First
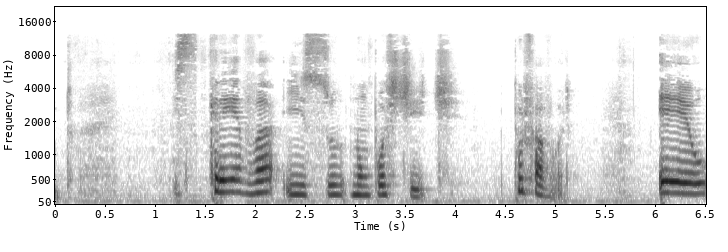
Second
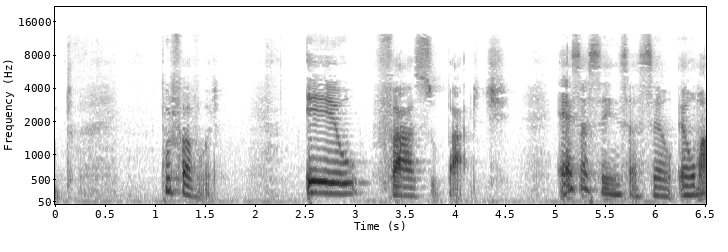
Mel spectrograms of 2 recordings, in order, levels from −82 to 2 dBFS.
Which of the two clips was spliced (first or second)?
second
